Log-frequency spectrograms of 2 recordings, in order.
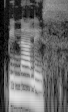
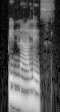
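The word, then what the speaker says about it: Pinales: पिनालेस कोणता पिनालेस किंवा पिनाल्स कसे करा प्रोनन्सशन तर हे लिहून घ्यायचं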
